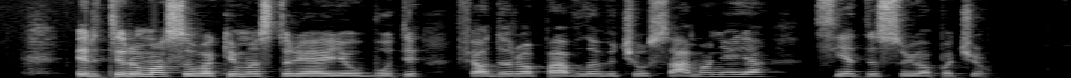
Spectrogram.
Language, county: Lithuanian, Vilnius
